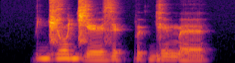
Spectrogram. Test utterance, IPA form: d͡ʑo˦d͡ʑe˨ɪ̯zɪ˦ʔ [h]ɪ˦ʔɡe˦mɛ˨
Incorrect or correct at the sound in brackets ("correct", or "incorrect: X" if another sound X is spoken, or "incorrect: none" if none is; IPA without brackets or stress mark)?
incorrect: p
